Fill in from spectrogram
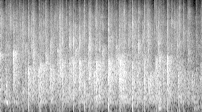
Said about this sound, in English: Let's give her a clap.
